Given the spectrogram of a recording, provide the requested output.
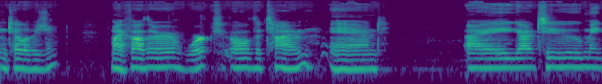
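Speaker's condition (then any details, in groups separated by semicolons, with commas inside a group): Multiple sclerosis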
